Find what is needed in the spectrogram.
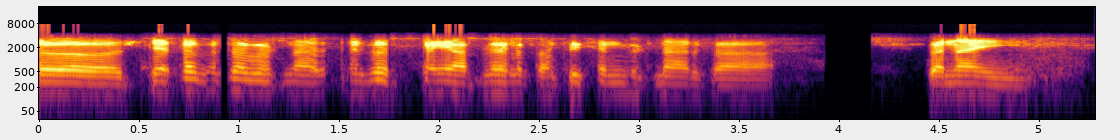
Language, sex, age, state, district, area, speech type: Marathi, male, 18-30, Maharashtra, Washim, rural, conversation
